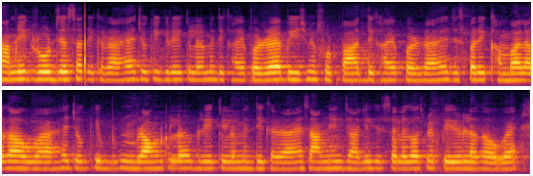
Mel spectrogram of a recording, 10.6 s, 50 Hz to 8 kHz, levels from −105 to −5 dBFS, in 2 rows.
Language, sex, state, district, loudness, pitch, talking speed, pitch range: Hindi, female, Rajasthan, Nagaur, -22 LUFS, 200 Hz, 290 wpm, 195-210 Hz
